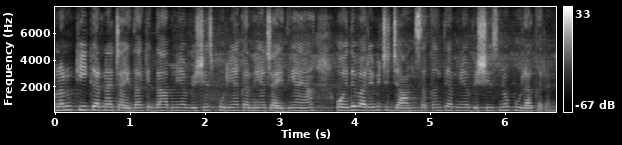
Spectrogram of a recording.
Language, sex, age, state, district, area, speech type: Punjabi, female, 30-45, Punjab, Shaheed Bhagat Singh Nagar, urban, spontaneous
